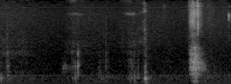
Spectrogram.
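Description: A few faint, short clicks and taps of hand handling as a cigarette lighter is picked up, the loudest one near the end.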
